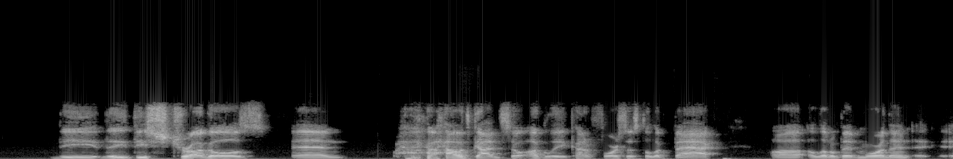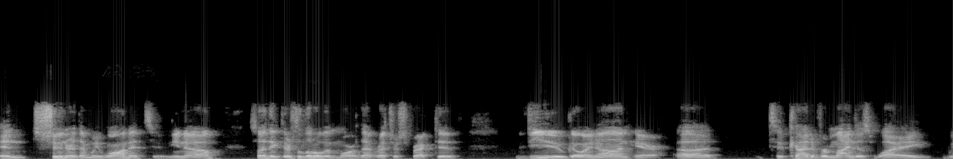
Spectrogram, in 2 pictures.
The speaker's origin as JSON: {"language": "English", "town": "Cleveland", "region": "Ohio", "country": "United States", "moved": "yes", "lives_now": "Washington, D.C., United States", "said": "I'm originally from Cleveland, Ohio. I live in just outside Washington, D.C. now"}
